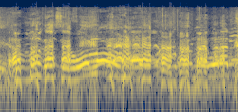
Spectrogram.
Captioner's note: all laughing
